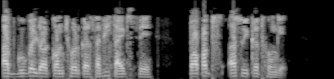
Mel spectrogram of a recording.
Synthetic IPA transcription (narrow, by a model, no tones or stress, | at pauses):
ɐbɡuːɡəlɖɔːʈ̚kɔːmt͡ʃʰoːɽkəɾsɐbʱisaːɪʈsːe | pɔːpəpsɔ̰swiːkɾət̪hõːŋɡḛː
